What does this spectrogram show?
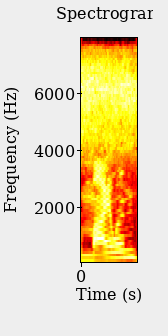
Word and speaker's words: Milan: have joined the um area of milin Missouri spelled like Milan and uh we still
